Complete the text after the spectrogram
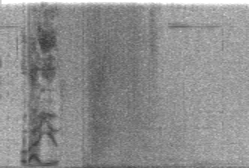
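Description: A spell bursts into a roaring blast of fire.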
